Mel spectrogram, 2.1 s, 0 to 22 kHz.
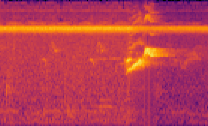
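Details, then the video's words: Myzomela recorded 25 December 2022 giving one brief, bright, rising note that slurs upward then drops, preceded by quiet faint high tones and a steady background whine. "myzomela behavior"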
